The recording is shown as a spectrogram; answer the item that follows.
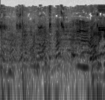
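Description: A basketball dribbled on a hardwood court, with a few separate bounces.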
